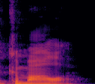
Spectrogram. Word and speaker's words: Kamala: Terry Huber says, listen to Kamala. She's so educated. And I know I call her Kamala because I put the accent on the wrong part of the word.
